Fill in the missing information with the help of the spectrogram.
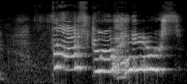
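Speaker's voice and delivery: very high excited cry; shouting. Acted. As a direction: urge the horse on at a squeal. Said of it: "and Mister Pig shouted".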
